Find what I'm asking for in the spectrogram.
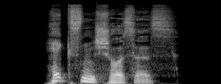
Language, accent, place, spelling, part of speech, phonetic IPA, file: German, Germany, Berlin, Hexenschusses, noun, [ˈhɛksn̩ʃʊsəs], De-Hexenschusses.ogg
- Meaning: genitive singular of Hexenschuss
